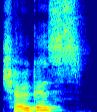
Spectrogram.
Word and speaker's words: Czolgosz: I never can say it right. Leon Czolgosz? – Czolgosz. – Well, there you go.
